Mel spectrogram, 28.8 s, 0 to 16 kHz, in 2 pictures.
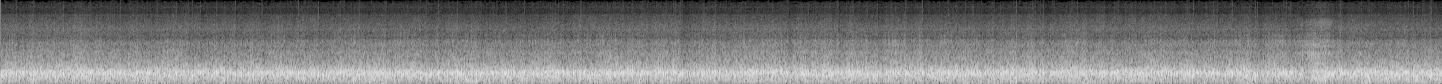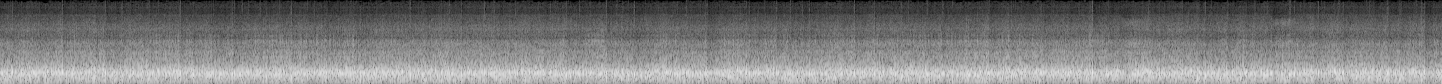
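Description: Steady in-flight noise of a Raptor 1600 FPV model airplane, heard through the GoPro Hero 3 mounted on the plane: an even, muffled noise of airflow and the plane's electric drive, with no change in pitch or level.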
